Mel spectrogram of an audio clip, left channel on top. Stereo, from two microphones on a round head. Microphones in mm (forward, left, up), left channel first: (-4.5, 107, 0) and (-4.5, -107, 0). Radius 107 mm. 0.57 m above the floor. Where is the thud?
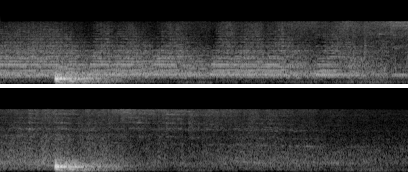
65° right (ahead or behind), 6.5 m.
